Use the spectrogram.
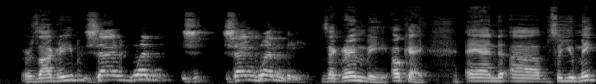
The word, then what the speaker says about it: Zagłębie: And that move from, am I saying it right, Zagreb? Or Zagreb? Zagłębie.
